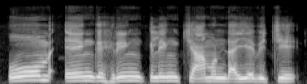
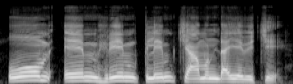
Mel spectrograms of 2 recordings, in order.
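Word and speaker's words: ॐ ऐं ह्रीं क्लीं चामुण्डायै विच्चे: सही उच्चारण क्या है तो ध्यान से सुनिए बहुत से लोग इस मंत्र का उच्चारण इस तरह करते हैं ओम एंग रिंग क्लिंग चामुंडा बचे और बहुत से लोग इस मंत्र का उच्चारण इस तरह करते हैं ओम एम ह्रीम क्लिम चामुंडा विचे तो मैं आपको यह बताना चाहता हूं कि यह दोनों ही उच्चारण एकदम सही और सटीक है चाहे आप ग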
